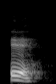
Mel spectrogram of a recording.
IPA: I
